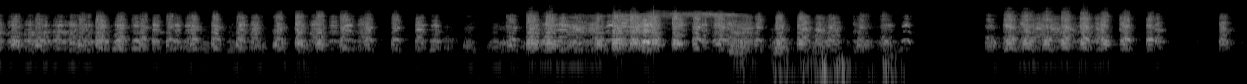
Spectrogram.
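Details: Tula fighting geese, a domestic fighting breed from Russia, honking almost continuously in rough, nasal, rapidly repeated calls, with one short silence before the clamour resumes.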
